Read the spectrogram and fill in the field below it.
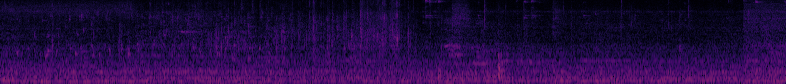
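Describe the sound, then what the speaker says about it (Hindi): Milk poured into a pan on a gas stove for kheer: a steady, soft, continuous pouring and trickling runs for several seconds over a low background hum. "तो दूध को डाल देंगे पैन में।"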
